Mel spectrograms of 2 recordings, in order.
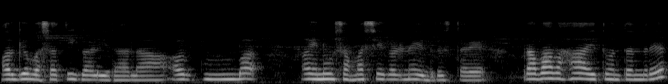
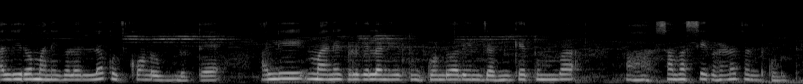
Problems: constant background noise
